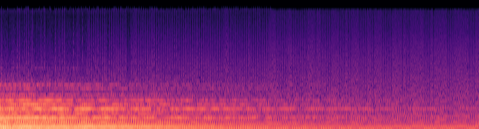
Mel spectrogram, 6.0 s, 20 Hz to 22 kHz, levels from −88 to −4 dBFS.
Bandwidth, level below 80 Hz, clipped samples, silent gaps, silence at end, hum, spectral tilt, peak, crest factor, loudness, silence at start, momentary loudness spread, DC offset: 16 kHz; -28 dBFS; under 0.1%; none; 0 s; none; -8.5 dB/octave; -6 dBFS; 16 dB; -24 LUFS; 0 s; 16 LU; 0.2%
